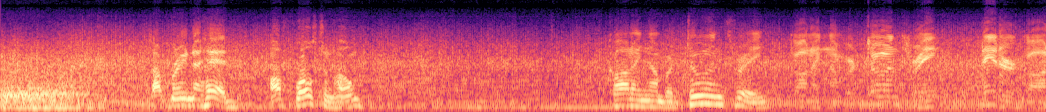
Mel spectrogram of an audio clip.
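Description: A man speaks loudly over the engine noise.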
